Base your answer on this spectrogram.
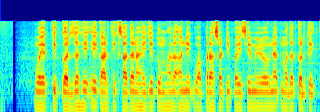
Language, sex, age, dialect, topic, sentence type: Marathi, male, 25-30, Northern Konkan, banking, statement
